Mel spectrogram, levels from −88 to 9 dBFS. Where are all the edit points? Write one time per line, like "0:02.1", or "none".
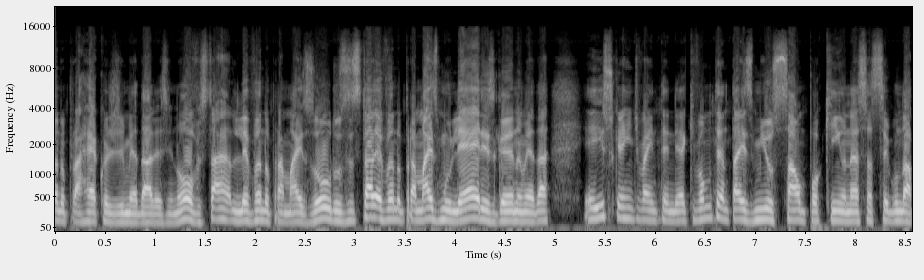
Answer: none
